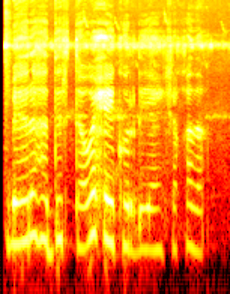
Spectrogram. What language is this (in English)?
Somali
